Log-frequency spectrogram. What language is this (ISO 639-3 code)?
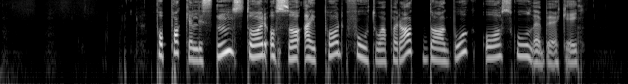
nor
